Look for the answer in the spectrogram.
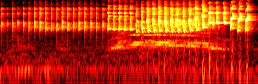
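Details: Long ngekek trill of a lovebird, the kind played to spur other lovebirds to sing: rapid rhythmic harsh chattering that grows louder and richer halfway through and keeps its quick, even pulse to the end.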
